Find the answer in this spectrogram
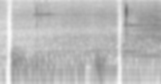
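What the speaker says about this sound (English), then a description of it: "It's a little windy today." Wind buffets the microphone outdoors, a continuous low rumble with brief dropouts.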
